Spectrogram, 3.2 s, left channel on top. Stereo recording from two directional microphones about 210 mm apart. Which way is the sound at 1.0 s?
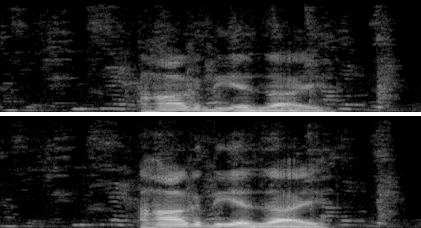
35° right (ahead or behind).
